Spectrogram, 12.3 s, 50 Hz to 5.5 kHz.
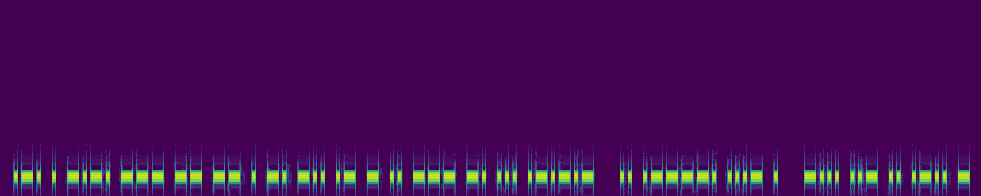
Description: Morse code, heard as a keyed tone, about 25 wpm, 600 Hz. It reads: RECOMMENDATIONS. I'VE BUILT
